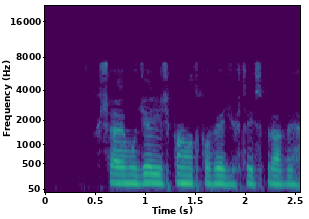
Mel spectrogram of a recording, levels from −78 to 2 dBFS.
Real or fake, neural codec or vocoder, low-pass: real; none; 7.2 kHz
